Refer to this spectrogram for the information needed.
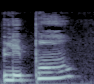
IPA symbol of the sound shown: ɔ̃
